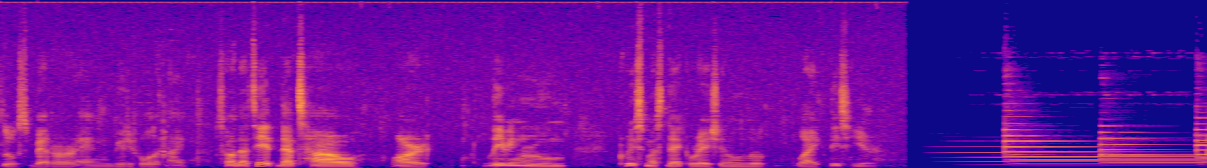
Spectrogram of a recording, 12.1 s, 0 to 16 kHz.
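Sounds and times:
bell-toned instrumental music: 9.2 - 12.0.

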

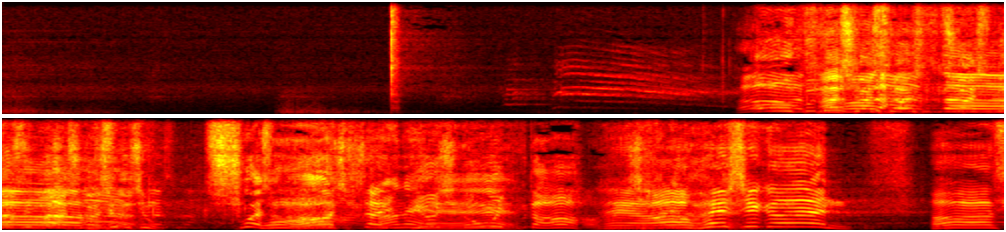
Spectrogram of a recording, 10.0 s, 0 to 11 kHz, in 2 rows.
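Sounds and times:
loud voices: 3.7 - 8.9.

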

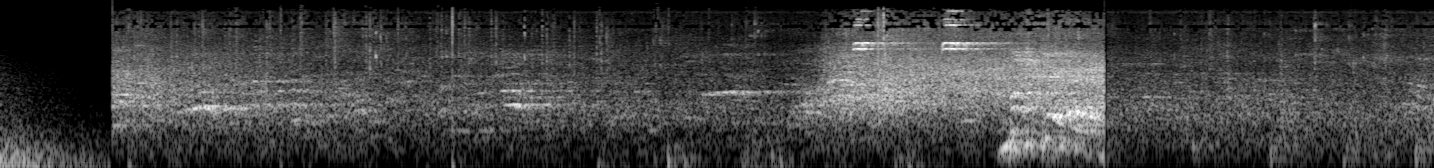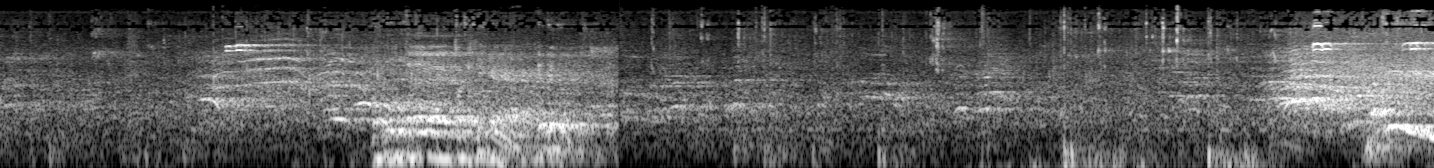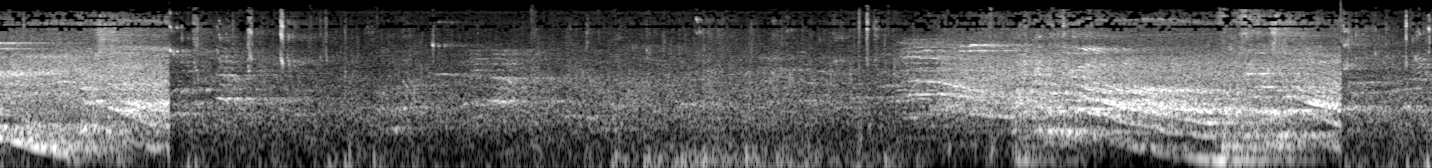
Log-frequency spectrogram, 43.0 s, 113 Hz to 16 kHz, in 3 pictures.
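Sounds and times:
shoe squeaks: 23.6 - 23.9, 25.0 - 26.5, 30.4 - 32.1, 33.0 - 33.3, 42.1 - 43.0.

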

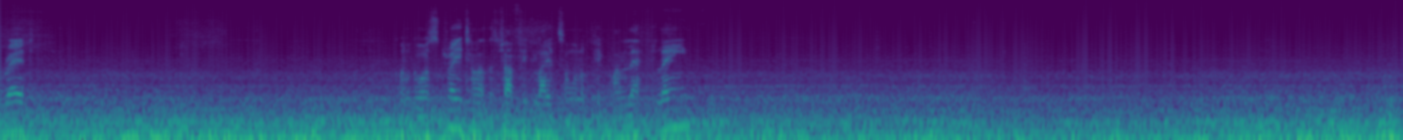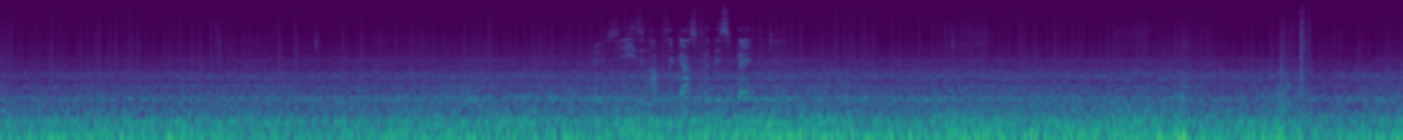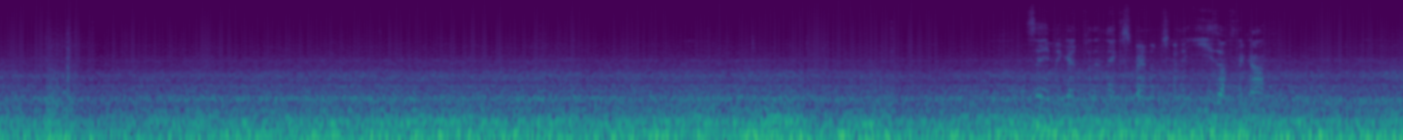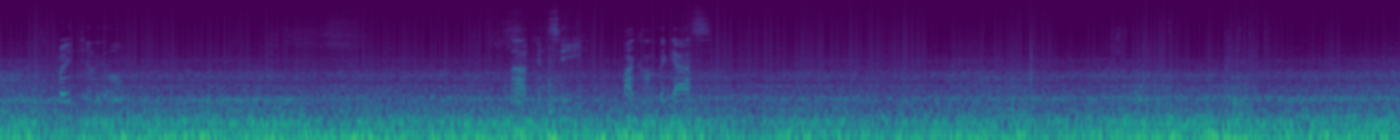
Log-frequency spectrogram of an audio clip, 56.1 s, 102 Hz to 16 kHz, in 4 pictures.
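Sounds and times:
car engine and tyres rumbling: 0.0 - 56.0.

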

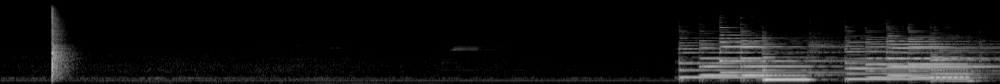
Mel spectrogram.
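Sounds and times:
sharp hand clap: 0.5 - 0.9.

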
